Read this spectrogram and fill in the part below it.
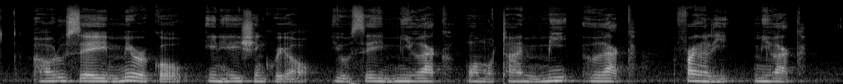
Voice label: Miracle in Haitian Creole Mirak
